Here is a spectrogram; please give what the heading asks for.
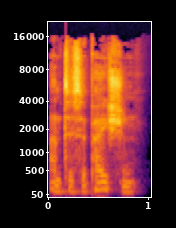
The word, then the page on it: anticipation: British English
